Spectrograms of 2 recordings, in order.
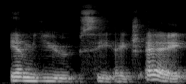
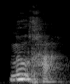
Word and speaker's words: Mucha: the name of Alphonse, M-U-C-H-A, and I was pronouncing it originally Mucha. I was told it was pronounced Mucha, And then another great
